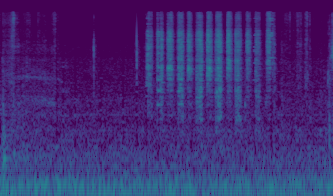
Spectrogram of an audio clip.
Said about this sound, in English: Sand it so there's not a little bit of residual sprue gate, like that.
